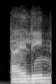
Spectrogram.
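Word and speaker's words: ptyalin: टाइलिन enzyme, P silent होता है, इसमें पी होता है पर बोलने में साइलेंट होता है।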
